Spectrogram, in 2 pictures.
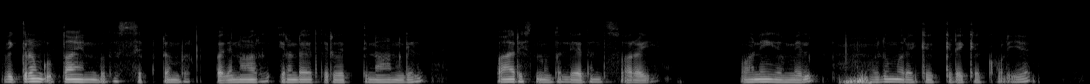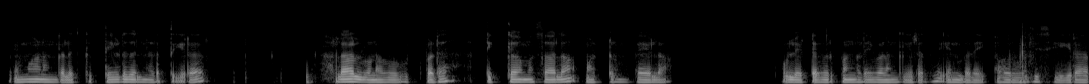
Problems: none marked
